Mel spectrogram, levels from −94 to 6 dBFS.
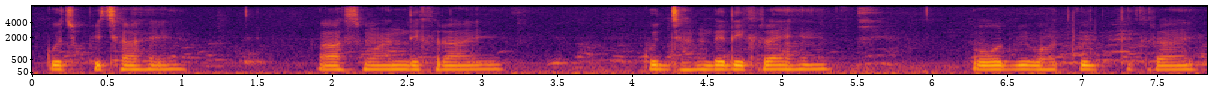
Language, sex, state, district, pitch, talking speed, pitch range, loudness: Hindi, male, Bihar, Jahanabad, 135 Hz, 145 wpm, 135-140 Hz, -20 LUFS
